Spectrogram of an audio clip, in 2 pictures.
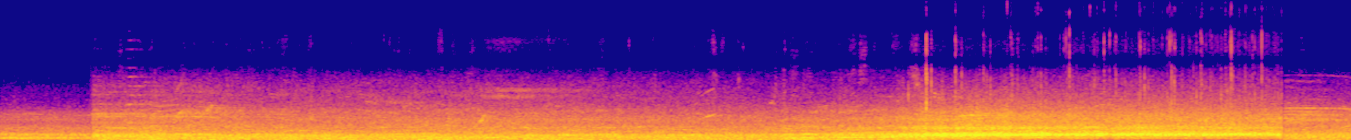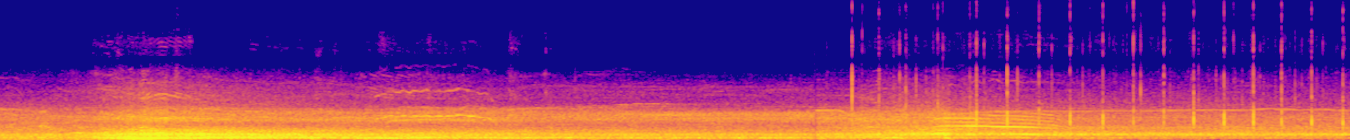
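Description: A crowd whistles shrilly.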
